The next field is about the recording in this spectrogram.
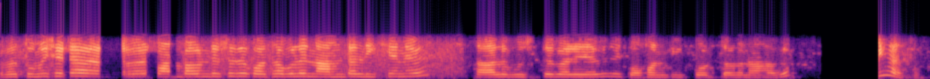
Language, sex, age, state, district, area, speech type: Bengali, female, 18-30, West Bengal, Purba Medinipur, rural, conversation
